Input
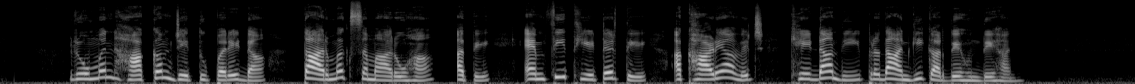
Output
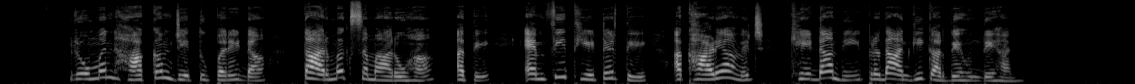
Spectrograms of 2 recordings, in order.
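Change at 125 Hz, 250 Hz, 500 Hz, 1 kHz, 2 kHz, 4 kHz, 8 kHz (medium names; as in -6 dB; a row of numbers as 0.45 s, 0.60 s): -17.5 dB, -15.5 dB, -11.5 dB, -8.5 dB, -5.5 dB, -2.0 dB, +2.0 dB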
